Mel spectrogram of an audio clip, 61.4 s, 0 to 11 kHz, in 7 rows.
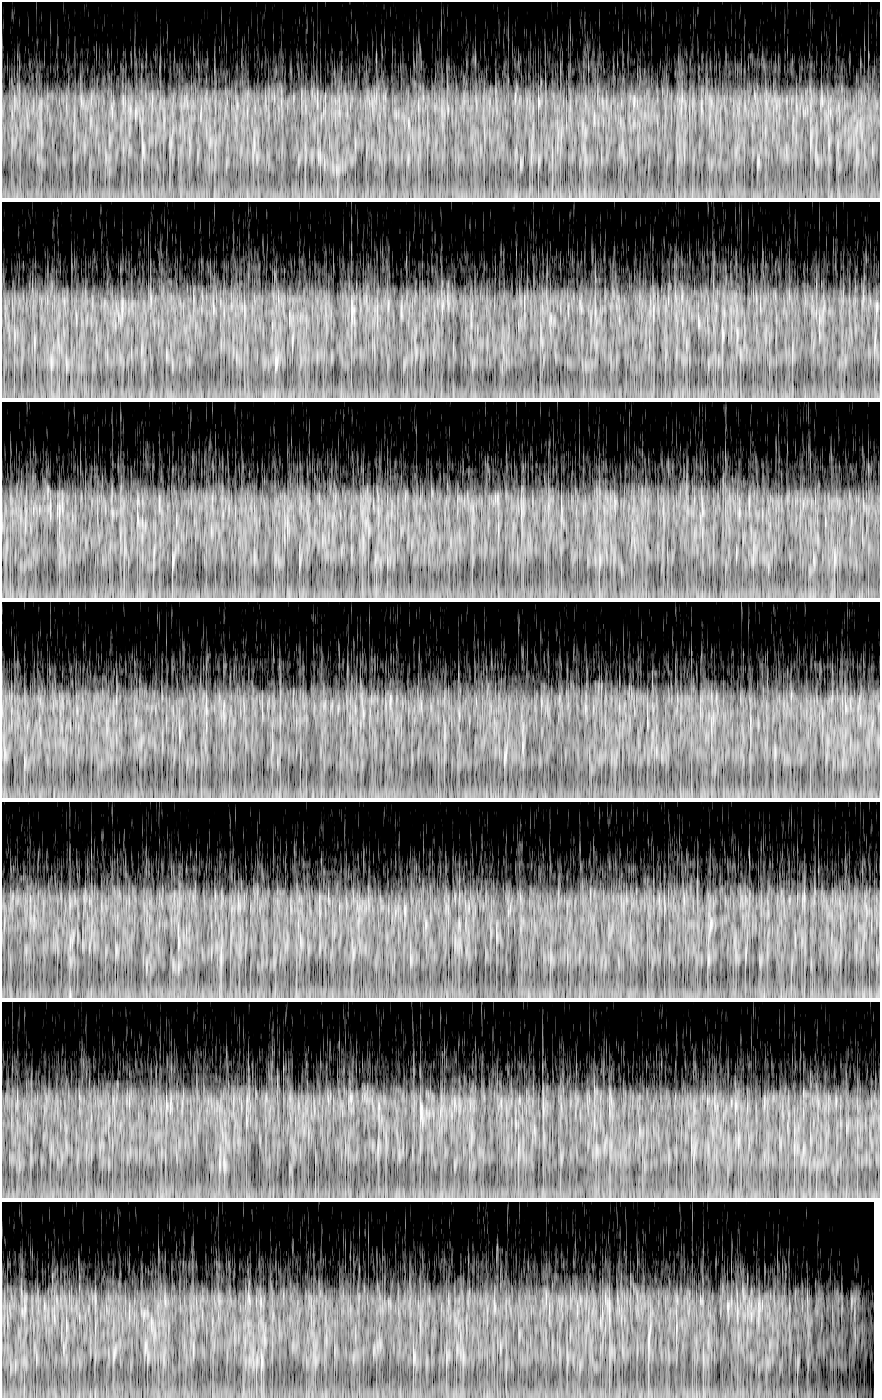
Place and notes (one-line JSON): {"title": "Keifer Creek, Ballwin, Missouri, USA - Keifer Creek Hydrophone", "date": "2021-04-13 19:08:00", "description": "Hydrophone recording in a riffle of Keifer Creek.", "latitude": "38.55", "longitude": "-90.55", "altitude": "132", "timezone": "America/Chicago"}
